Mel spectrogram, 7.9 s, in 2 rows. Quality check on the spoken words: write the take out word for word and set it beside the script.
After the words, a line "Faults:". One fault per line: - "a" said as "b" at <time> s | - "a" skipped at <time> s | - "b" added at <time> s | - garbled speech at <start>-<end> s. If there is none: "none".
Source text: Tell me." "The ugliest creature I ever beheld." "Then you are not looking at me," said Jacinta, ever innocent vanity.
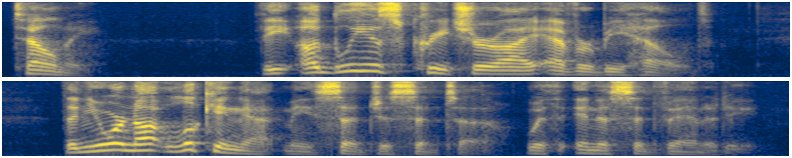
Tell me." "The ugliest creature I ever beheld." "Then you are not looking at me," said Jacinta, with innocent vanity.
Faults:
- "ever" said as "with" at 6.5 s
